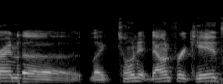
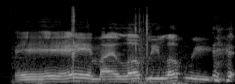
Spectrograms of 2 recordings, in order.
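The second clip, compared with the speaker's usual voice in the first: smooth, flirtatious chef voice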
